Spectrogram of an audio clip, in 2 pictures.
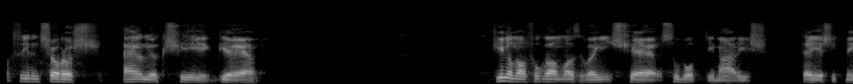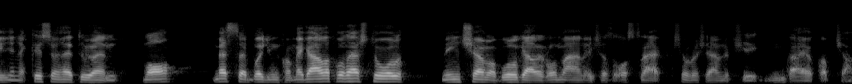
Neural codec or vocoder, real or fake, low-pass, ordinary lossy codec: codec, 16 kHz, 1 kbps, FreqCodec, larger model; fake; 7.2 kHz; none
